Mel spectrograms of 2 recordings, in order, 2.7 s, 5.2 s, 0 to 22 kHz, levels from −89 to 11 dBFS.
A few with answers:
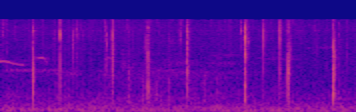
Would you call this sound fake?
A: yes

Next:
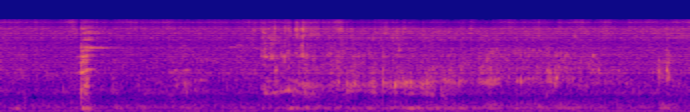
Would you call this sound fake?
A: yes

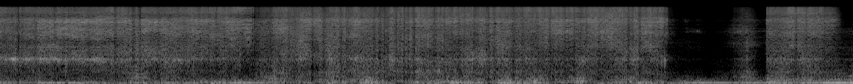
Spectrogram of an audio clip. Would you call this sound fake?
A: yes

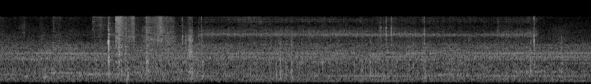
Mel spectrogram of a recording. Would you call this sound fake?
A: no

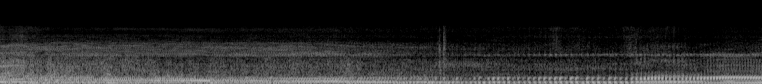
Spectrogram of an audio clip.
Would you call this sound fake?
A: no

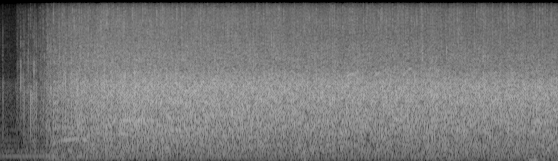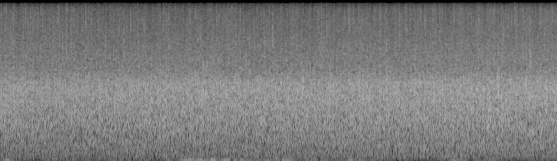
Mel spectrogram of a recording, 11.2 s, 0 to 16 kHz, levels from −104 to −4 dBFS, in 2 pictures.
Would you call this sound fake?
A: yes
